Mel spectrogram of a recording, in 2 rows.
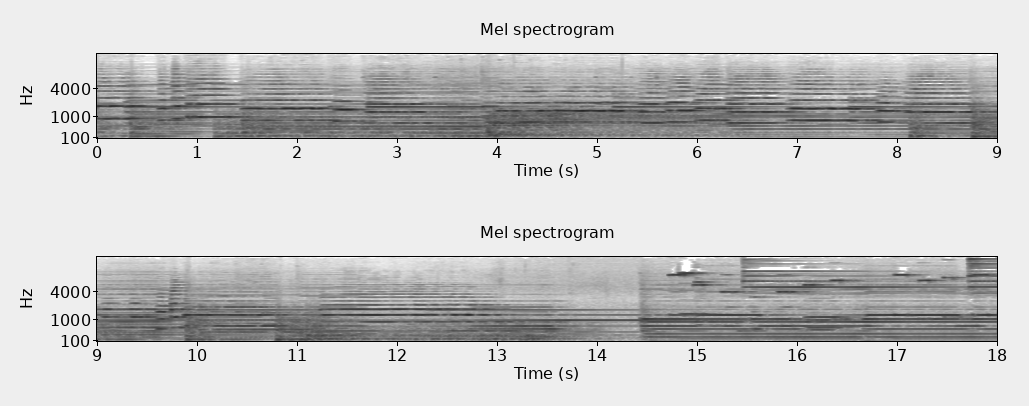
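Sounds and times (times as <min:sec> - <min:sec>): trumpet: 0:00.0 - 0:18.0
pipe organ: 0:12.8 - 0:18.0.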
